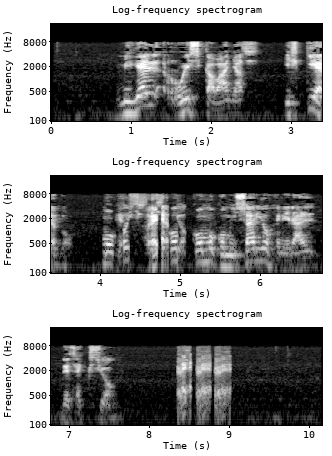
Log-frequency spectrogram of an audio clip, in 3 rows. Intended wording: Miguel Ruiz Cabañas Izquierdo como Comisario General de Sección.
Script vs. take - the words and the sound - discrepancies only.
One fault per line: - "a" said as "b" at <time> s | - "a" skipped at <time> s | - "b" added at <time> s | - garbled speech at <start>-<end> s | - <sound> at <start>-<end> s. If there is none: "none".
- garbled speech at 4.0-5.1 s
- laugh at 8.4-9.0 s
